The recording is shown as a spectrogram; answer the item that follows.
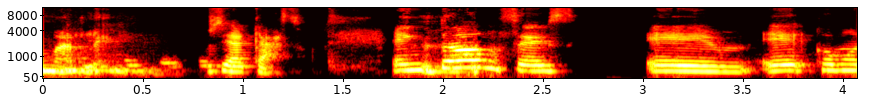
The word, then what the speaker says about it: Marlene: Se escribe Marlene, pero me dicen Marlene.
